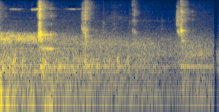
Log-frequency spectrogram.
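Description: A few faint, sharp ticks, roughly one every half second, over low background noise.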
